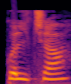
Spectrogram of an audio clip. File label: "kulcha", Punjabi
